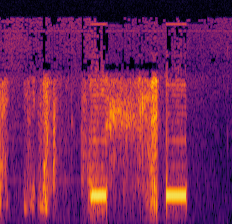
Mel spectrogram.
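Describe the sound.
Two short, steady, mid-pitched busy-tone beeps on a telephone line after a caller's call cuts off, with brief muffled bursts of sound before and between them.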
